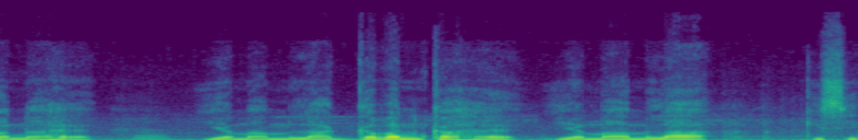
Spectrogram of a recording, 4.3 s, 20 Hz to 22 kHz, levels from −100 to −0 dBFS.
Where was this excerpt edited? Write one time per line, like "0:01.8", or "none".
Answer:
0:02.7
